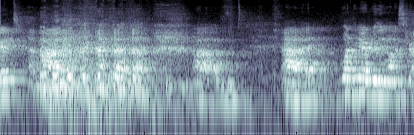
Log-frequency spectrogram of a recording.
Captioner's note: audience laughing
